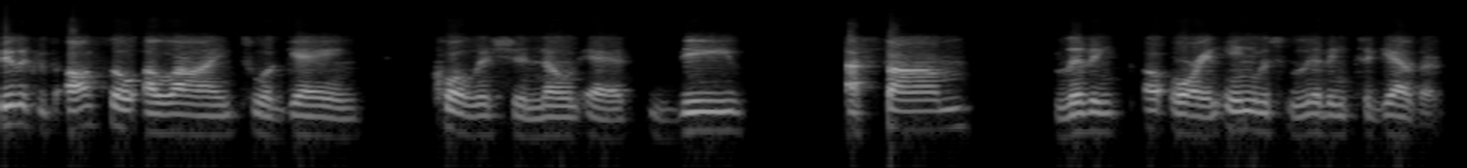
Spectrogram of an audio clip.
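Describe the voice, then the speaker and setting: A man hosting a show, reading news reports aloud with care, who stops to spell out names and correct his own pronunciation. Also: mid-range voice. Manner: careful, spells out names letter by letter. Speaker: host. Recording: phone-like narrow band.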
